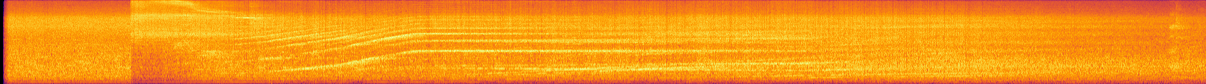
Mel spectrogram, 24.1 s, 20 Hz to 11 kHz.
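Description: Kintetsu 9020 series electric train pulling away from an underground platform. About two and a half seconds in, its VVVF inverter drive starts up with several whines rising in pitch together, which level off into steady tones as the train gathers speed and then slowly fade as it leaves.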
